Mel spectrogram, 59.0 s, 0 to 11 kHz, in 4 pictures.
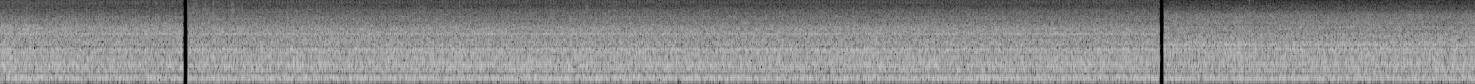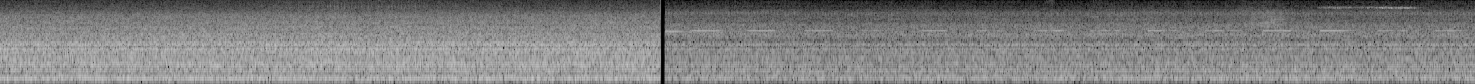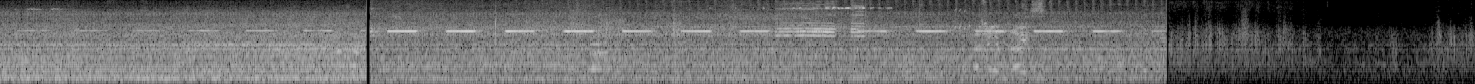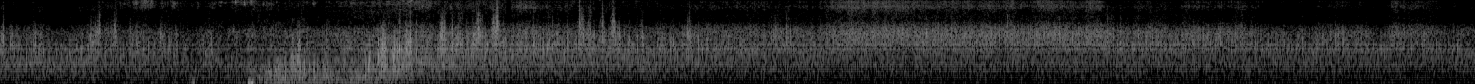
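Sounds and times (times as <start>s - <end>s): military vehicle engines running: 0.0s - 53.3s
reversing alarm beeps: 21.4s - 41.2s
voices: 32.6s - 33.4s, 34.5s - 41.2s.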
